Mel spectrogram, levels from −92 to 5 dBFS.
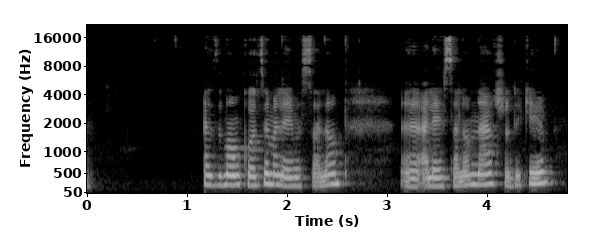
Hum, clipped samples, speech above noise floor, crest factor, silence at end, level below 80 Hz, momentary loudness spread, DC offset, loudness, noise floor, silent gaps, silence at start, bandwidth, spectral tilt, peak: none; under 0.1%; 48 dB; 18 dB; 0.1 s; -82 dBFS; 12 LU; under 0.1%; -30 LUFS; -79 dBFS; none; 0 s; 17 kHz; -3.5 dB/octave; -14 dBFS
